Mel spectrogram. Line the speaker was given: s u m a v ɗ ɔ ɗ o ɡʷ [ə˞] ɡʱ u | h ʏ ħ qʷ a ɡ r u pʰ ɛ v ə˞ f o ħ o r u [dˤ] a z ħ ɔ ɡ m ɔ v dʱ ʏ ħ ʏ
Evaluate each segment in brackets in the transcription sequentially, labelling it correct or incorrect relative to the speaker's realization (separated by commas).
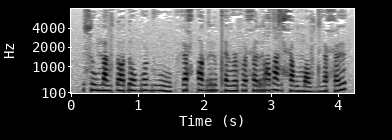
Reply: correct, correct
